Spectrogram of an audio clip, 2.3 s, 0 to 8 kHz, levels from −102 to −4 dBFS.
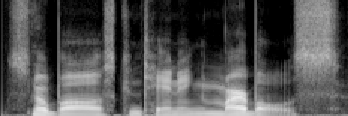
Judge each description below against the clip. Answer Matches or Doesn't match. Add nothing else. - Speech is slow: Matches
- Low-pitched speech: Matches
